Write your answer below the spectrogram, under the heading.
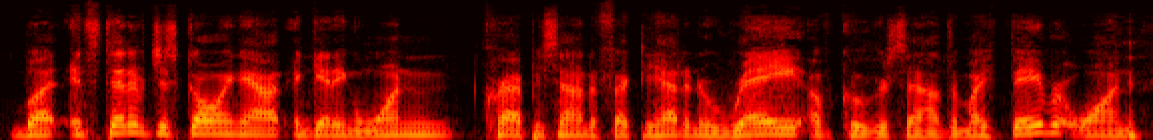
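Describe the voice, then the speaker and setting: A man's voice: medium pitch, a little fast, dry recording. A man chatting casually as a regular on a radio show. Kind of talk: casual radio wrap-up banter.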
